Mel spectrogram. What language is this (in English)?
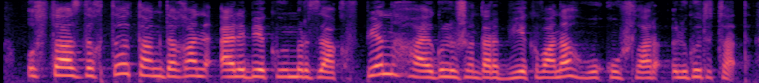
Kazakh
